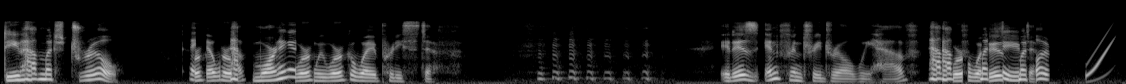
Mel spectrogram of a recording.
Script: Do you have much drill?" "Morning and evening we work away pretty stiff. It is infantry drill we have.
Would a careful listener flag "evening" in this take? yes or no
yes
